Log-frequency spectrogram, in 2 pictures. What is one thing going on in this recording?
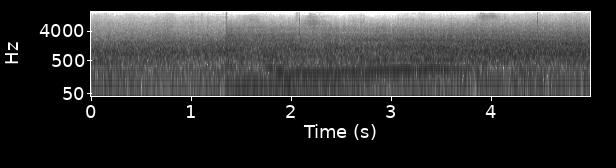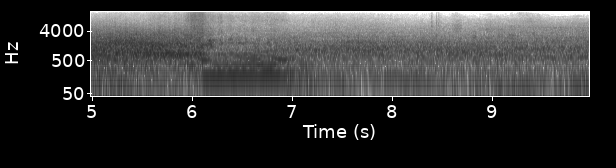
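Another sports car engine revs and rises in pitch as it pulls away.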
